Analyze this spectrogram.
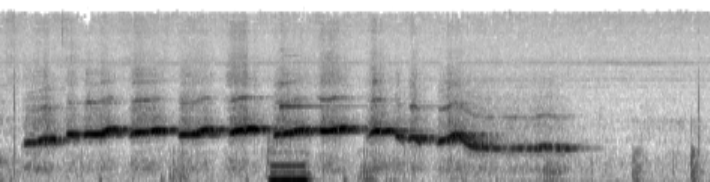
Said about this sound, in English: Uh, it starts off with that kind of whistling.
